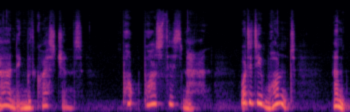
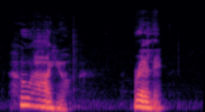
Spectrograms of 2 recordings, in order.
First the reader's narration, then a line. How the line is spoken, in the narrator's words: asked, his voice quivering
